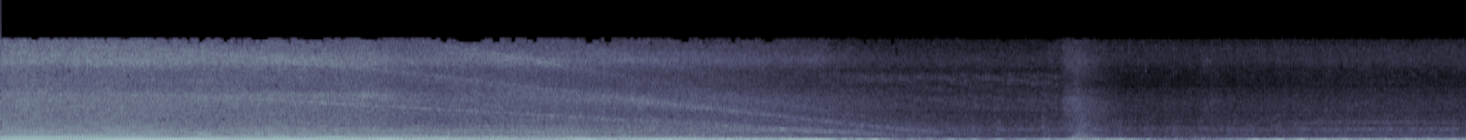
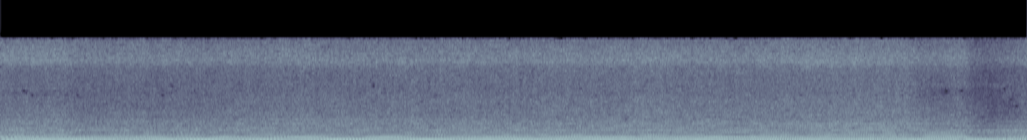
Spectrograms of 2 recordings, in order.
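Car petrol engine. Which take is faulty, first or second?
first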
